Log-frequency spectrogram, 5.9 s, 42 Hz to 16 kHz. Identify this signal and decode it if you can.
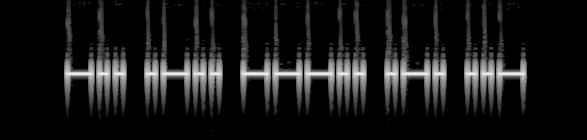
Morse code, heard as a keyed tone, about 15 wpm, 700 Hz. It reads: DL8RU
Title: DXCC-100 Call Signs - 5 Characters - Repeated 2x - 15wpm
